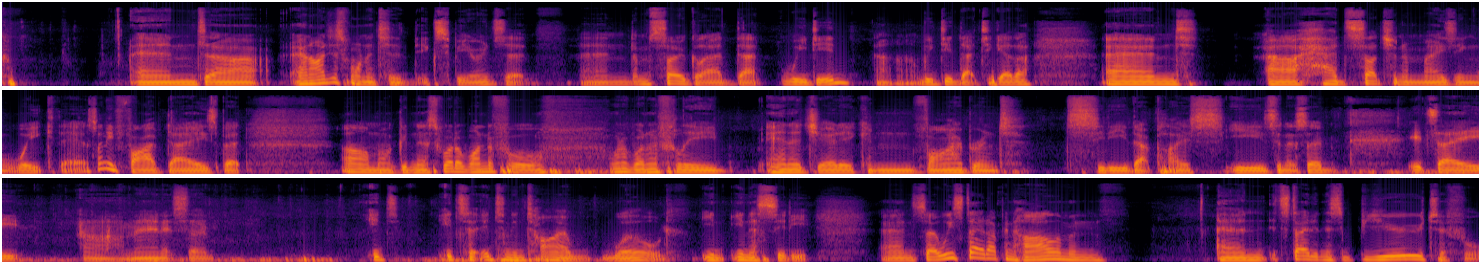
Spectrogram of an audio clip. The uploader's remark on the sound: I recorded this episode directly into my phone in the middle of a beautiful forest in the Luxulyan Valley in Cornwall. There was no mic so the sound might be a bit dodgy.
